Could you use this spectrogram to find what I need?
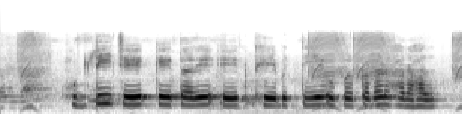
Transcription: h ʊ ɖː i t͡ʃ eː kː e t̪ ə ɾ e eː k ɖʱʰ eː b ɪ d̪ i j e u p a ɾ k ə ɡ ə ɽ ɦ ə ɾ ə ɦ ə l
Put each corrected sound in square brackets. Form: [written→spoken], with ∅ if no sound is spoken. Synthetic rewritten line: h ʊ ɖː i t͡ʃ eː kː e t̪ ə ɾ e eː k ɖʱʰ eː b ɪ [d̪→t̪] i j e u p [a→ə] ɾ k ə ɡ ə ɽ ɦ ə ɾ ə ɦ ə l

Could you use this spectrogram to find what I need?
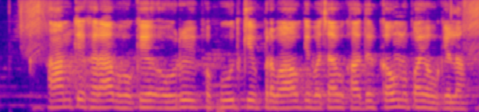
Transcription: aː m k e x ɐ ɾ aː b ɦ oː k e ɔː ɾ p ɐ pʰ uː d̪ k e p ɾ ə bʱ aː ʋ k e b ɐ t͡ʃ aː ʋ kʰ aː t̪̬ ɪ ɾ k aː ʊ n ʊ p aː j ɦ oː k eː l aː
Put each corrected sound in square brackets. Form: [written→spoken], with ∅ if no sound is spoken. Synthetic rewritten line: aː m k e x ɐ ɾ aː b ɦ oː k e ɔː ɾ p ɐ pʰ uː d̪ k e p ɾ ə bʱ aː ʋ k e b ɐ t͡ʃ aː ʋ kʰ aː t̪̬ ɪ ɾ k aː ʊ n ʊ p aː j ɦ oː k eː l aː

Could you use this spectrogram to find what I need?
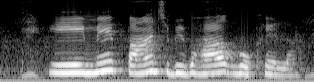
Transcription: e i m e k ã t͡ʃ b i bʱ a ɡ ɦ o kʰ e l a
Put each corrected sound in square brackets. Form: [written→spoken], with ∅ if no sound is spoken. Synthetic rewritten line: e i m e [k→p] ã t͡ʃ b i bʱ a ɡ ɦ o kʰ e l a

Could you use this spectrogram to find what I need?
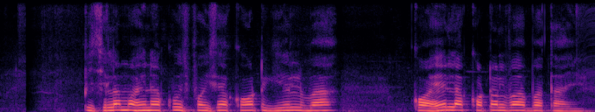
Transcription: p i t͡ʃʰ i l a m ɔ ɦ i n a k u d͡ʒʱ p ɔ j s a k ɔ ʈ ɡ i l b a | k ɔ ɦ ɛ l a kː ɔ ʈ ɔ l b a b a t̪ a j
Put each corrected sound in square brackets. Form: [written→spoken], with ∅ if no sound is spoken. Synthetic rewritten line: p i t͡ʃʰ i l a m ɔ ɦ i n a k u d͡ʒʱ p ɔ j s a k ɔ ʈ ɡ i l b a | k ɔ ɦ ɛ l a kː ɔ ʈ ɔ l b a b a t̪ a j

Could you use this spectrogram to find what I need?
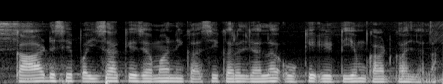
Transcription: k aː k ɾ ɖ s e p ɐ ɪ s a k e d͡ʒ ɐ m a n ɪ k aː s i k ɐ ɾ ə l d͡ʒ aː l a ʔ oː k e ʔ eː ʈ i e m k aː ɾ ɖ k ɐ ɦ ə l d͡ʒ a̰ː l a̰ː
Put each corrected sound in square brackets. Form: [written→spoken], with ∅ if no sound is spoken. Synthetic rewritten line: k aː [k→∅] ɾ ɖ s e p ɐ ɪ s a k e d͡ʒ ɐ m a n ɪ k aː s i k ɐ ɾ ə l d͡ʒ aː l a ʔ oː k e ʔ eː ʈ i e m k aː ɾ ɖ k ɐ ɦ ə l d͡ʒ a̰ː l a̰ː

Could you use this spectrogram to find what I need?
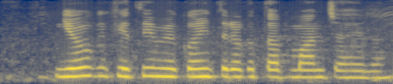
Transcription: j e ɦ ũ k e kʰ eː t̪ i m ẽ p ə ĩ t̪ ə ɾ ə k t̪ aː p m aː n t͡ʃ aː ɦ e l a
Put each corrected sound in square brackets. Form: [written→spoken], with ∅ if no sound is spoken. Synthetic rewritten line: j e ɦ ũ k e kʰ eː t̪ i m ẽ [p→k] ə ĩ t̪ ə ɾ ə k t̪ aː p m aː n t͡ʃ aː ɦ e l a

